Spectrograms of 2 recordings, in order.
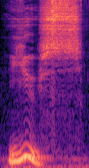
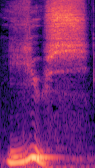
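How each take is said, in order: First: It is pronounced the way the noun is. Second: It is pronounced the way the noun is.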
